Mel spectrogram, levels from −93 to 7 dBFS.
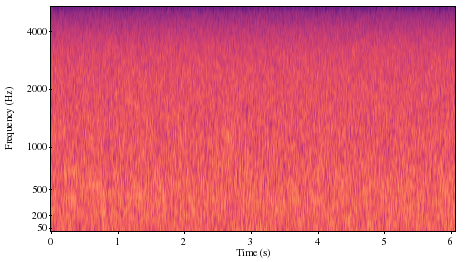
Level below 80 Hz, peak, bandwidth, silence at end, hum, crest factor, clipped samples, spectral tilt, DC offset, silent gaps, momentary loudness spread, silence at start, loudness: -30 dBFS; -4 dBFS; 5.4 kHz; 0 s; none; 10 dB; under 0.1%; -6 dB/octave; under 0.1%; none; 0 LU; 0 s; -15 LUFS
